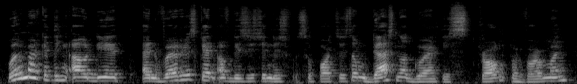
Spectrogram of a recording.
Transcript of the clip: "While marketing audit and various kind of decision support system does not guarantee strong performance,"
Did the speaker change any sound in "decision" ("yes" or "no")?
yes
